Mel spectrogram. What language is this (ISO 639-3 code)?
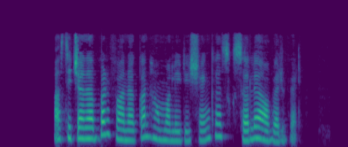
hye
